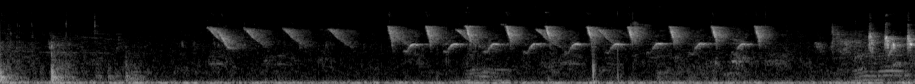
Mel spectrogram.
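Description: A bird calling a long run of quick, sharply down-slurred chirps, about three a second, starting about two seconds in and going on for several seconds, followed near the end by a faster tumble of chirps.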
